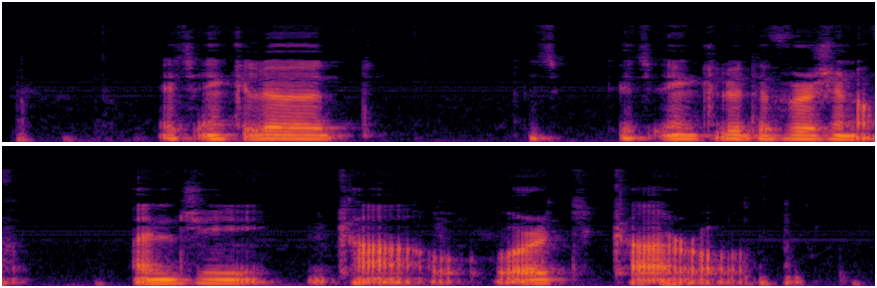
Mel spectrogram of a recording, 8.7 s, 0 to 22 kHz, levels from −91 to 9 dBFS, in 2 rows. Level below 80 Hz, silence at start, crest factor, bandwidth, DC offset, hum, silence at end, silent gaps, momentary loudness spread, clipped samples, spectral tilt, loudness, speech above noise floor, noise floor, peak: -46 dBFS; 0.05 s; 20 dB; 9 kHz; under 0.1%; none; 0.1 s; none; 17 LU; under 0.1%; -8.5 dB/octave; -27 LUFS; 45 dB; -71 dBFS; -8 dBFS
